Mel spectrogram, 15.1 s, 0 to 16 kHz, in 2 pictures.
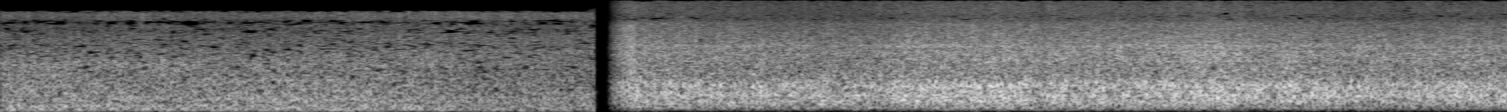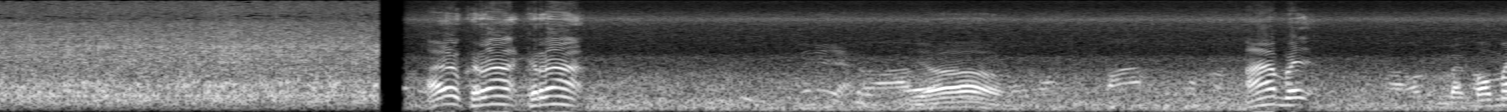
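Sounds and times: heavy rain pouring: 0:00.0 - 0:09.5.

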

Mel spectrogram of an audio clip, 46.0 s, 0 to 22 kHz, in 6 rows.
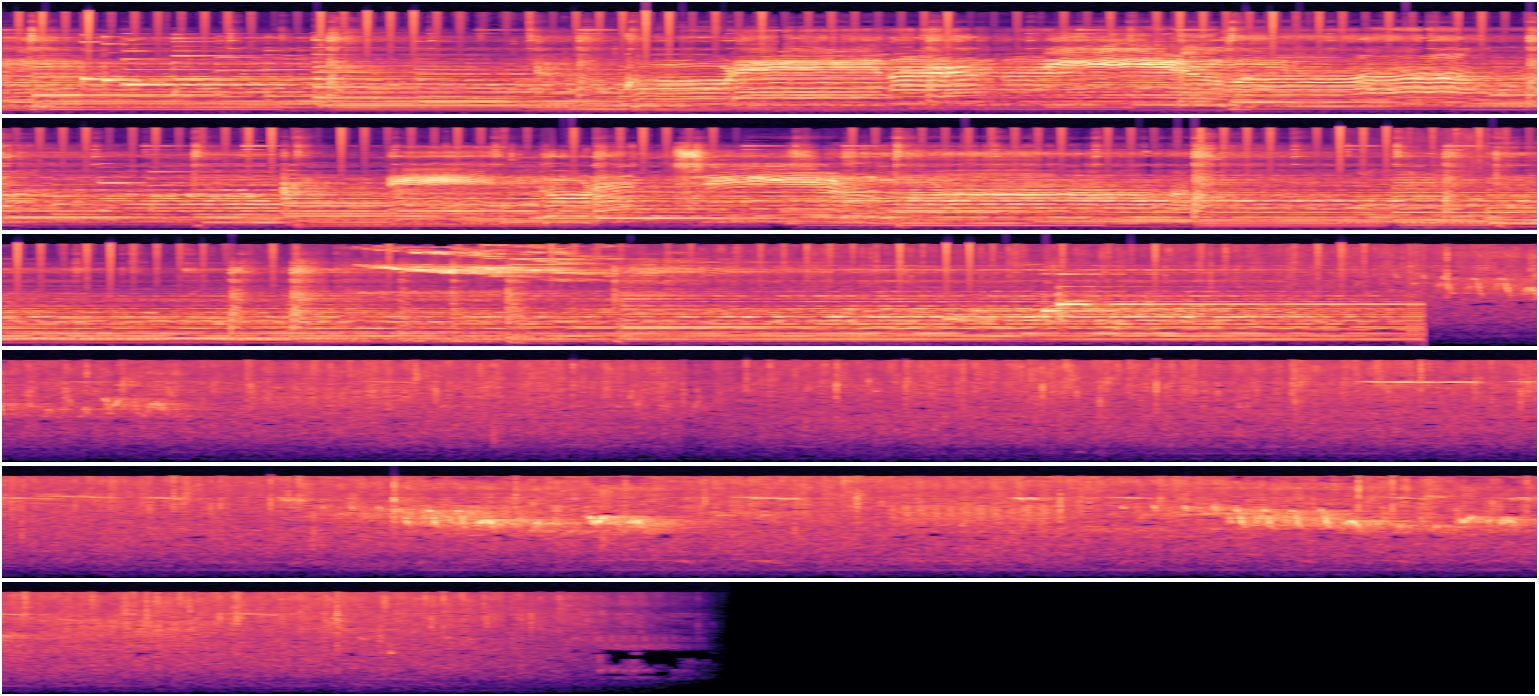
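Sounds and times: steady rain falling: 0:00.0 - 0:42.0
bird chirping: 0:22.6 - 0:24.0, 0:29.8 - 0:41.6.

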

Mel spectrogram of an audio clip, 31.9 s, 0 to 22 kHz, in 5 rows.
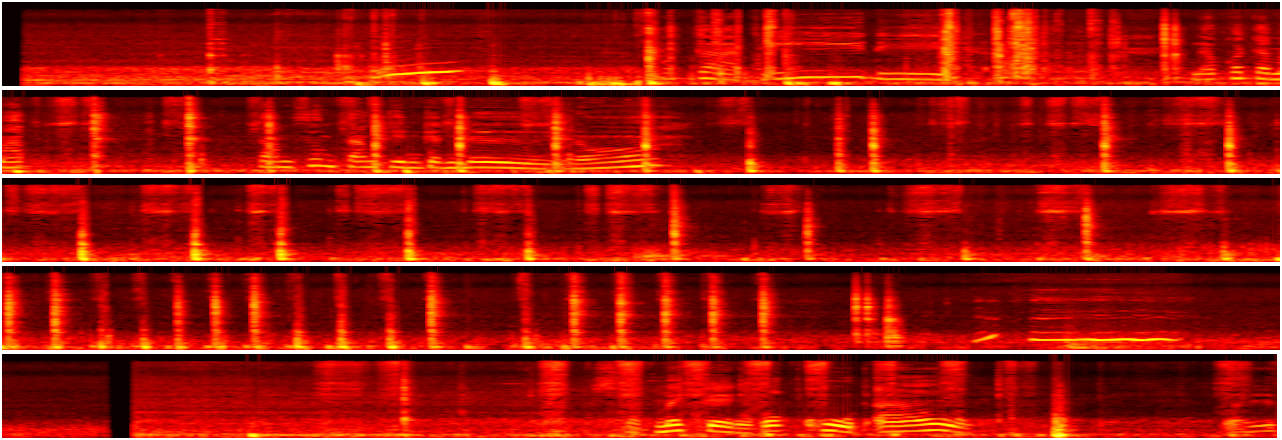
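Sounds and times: peeler strokes on papaya: 0:06.2 - 0:10.2, 0:11.0 - 0:19.0, 0:27.0 - 0:30.8, 0:31.6 - 0:31.9.

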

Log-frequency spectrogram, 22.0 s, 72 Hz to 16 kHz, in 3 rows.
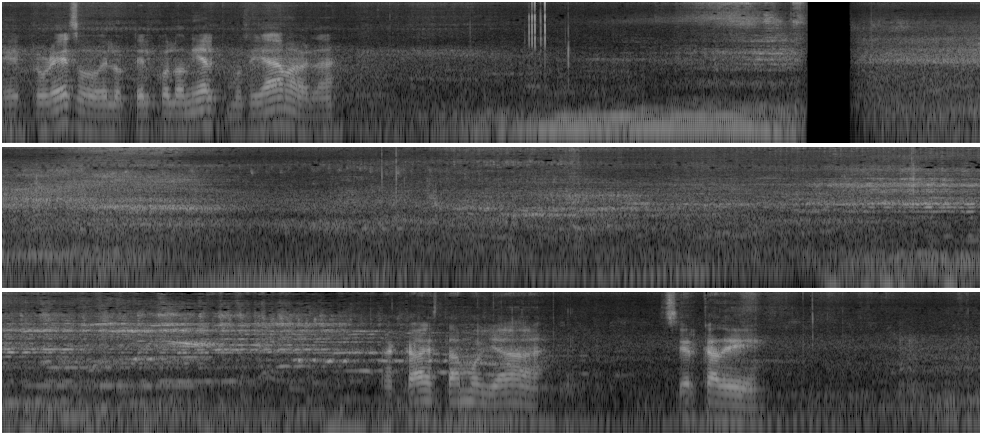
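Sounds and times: car traffic and street noise: 0:00.0 - 0:22.0
low rumbles: 0:06.6 - 0:22.0.

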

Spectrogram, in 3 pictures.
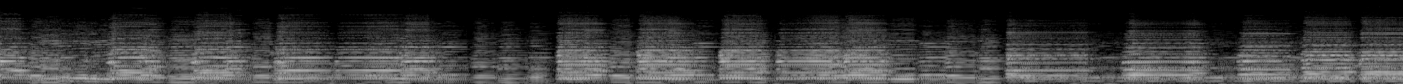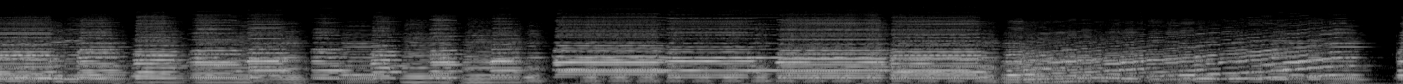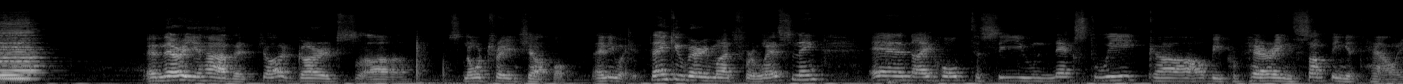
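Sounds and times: accordion playing ragtime shuffle: 0:00.0 - 0:28.8.

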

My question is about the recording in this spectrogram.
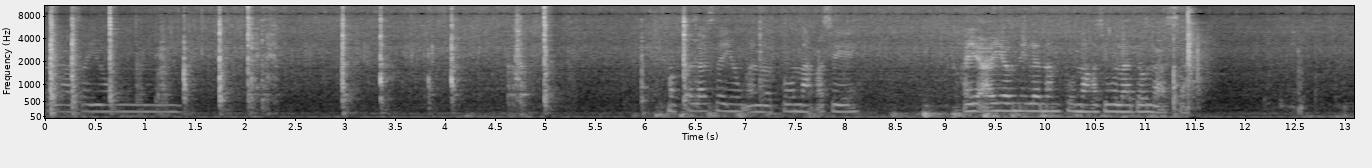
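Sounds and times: frying sizzle: 0:00.0 - 0:13.0
metal spoon scraping frying pan: 0:00.3 - 0:05.3.

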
